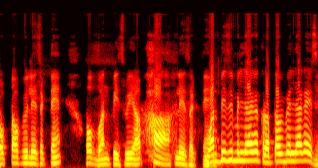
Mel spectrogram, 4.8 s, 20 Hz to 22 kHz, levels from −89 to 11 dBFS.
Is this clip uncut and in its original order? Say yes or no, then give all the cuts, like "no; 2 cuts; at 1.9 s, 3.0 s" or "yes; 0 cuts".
yes; 0 cuts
